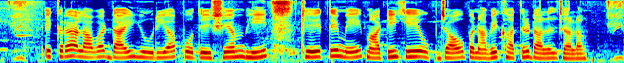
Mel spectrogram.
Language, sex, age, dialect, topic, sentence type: Bhojpuri, female, 18-24, Northern, agriculture, statement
